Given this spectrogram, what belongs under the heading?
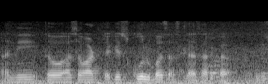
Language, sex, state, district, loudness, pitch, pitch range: Marathi, male, Goa, North and South Goa, -17 LUFS, 110 Hz, 100-110 Hz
